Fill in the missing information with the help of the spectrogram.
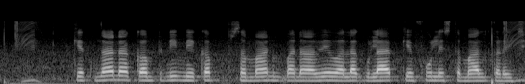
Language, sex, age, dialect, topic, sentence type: Magahi, male, 18-24, Western, agriculture, statement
